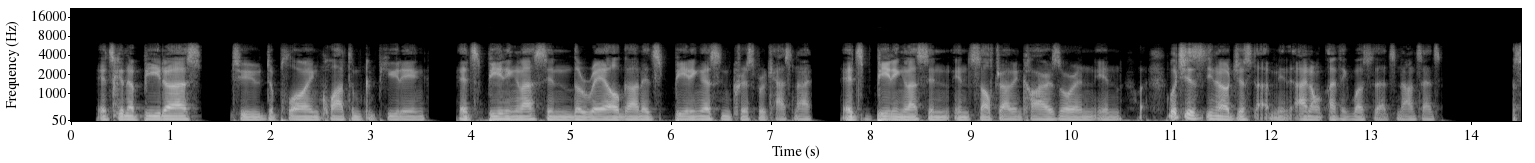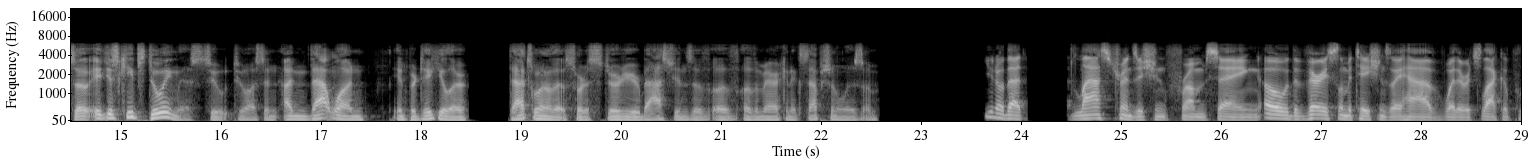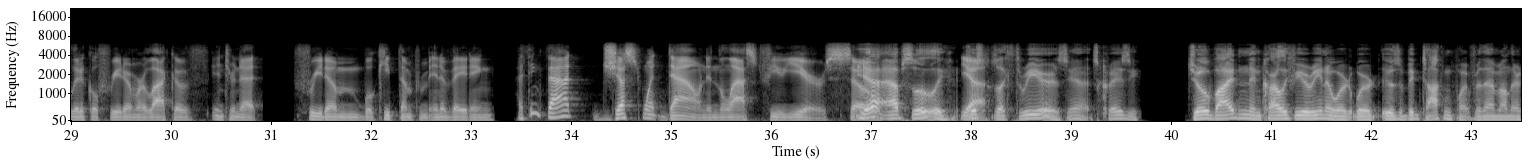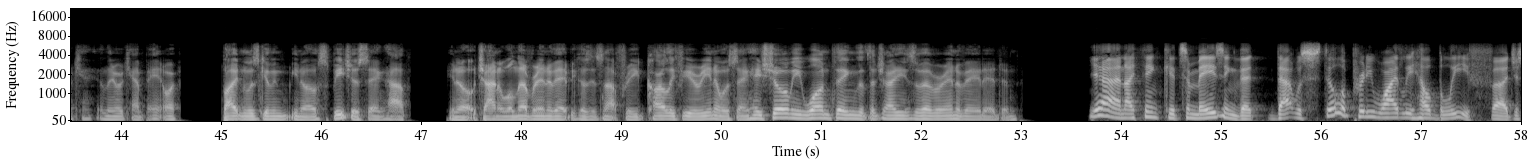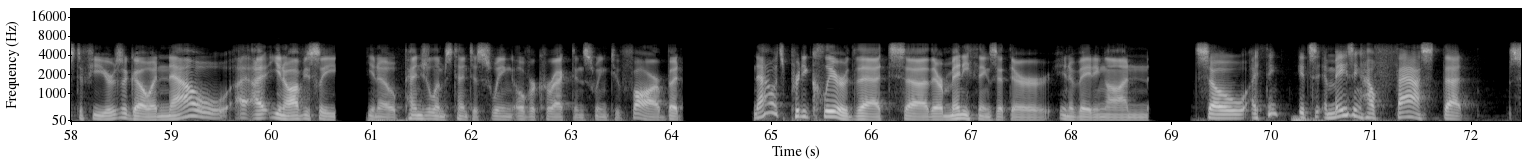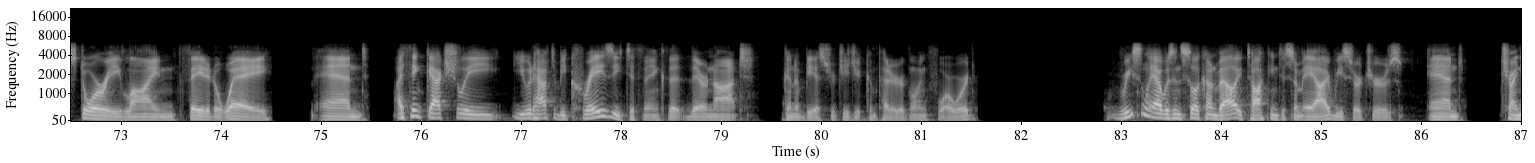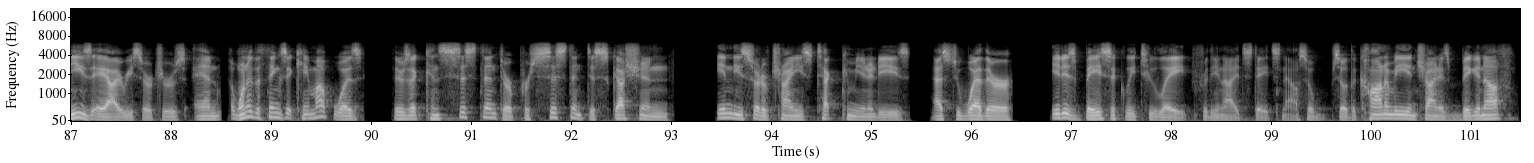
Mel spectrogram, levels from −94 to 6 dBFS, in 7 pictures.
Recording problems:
high frequencies cut off; noticeable; nothing above 5.5 kHz

